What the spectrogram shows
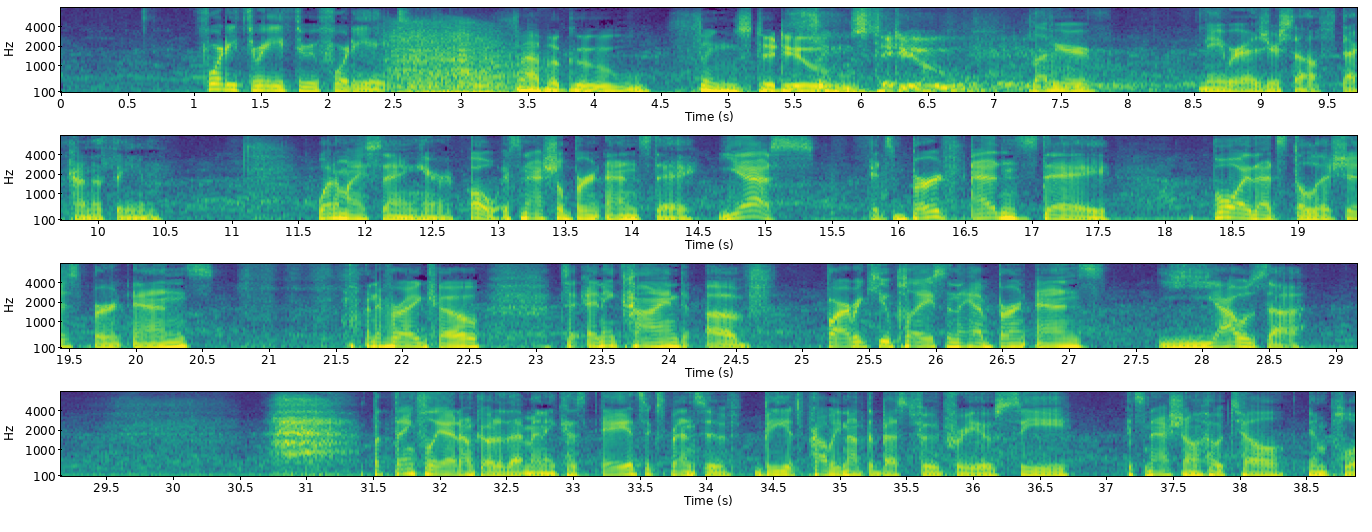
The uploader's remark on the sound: podcasts live from Café Anyway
